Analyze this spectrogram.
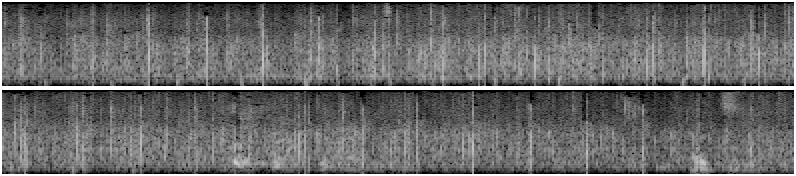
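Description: Audience applauding in thanks at a stage event, many hands clapping in a brisk, crackling stream with sharp individual claps standing out, loud and unbroken throughout.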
